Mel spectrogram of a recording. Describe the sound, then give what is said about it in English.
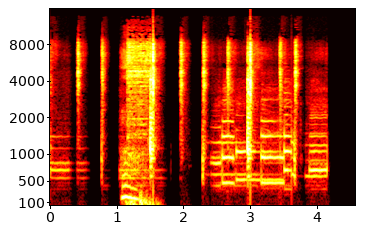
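A phone ringtone plays: a quick, bright electronic melody of short chiming tones, with a brief whooshing swoop near the start, then a few more rapid notes before it stops; an incoming call from an unknown caller at 11 o'clock at night. “From now, I just got a phone call from someone.”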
